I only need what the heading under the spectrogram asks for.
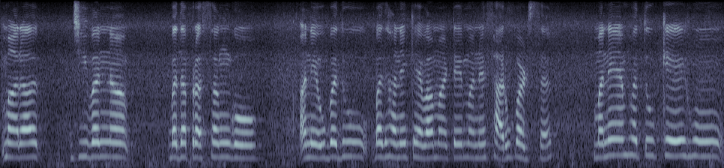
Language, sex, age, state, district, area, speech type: Gujarati, female, 18-30, Gujarat, Surat, urban, spontaneous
